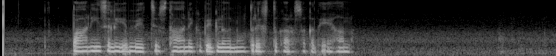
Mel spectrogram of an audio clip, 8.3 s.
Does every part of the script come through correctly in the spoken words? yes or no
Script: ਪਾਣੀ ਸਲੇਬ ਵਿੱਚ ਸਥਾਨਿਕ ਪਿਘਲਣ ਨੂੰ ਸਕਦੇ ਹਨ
no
